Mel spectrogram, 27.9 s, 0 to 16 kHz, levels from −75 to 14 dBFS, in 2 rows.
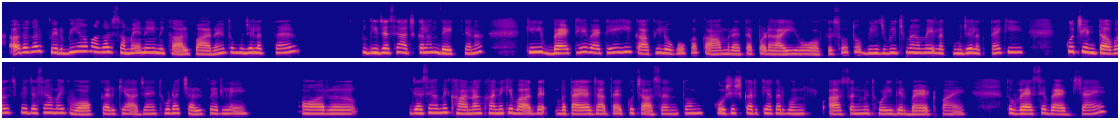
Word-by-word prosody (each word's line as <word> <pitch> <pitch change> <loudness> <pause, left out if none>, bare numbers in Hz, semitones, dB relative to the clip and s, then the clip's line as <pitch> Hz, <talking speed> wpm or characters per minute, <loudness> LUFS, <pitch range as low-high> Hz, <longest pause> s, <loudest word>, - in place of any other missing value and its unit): और 335 - +8
अगर 325 +4 +3
फिर 260 -5 +1
भी 290 +8 +3
हम 335 -1 +2
अगर 300 +1 +3
समय 260 -2 0
नहीं 275 0 +3
निकाल 235 -4 +1
पा 190 -2 +2
रहे 200 +4 -1
हैं, 255 - -1
तो 275 0 -3
मुझे 260 0 +3
लगता 255 0 -1
है 285 +6 -1 0.9
कि 260 - +6
जैसे 260 +2 +2
आजकल 275 +1 0
हम 280 -1 +3
देखते 220 0 +2
हैं 215 - -2
ना 285 +6 -2 0.6
कि 295 +1 +6
बैठे-बैठे 245 +3 +3
ही 300 +2 +1
काफ़ी 210 +4 0
लोगों 215 - 0
का 135 - -1
काम 190 +2 -1
रहता 190 -2 -2
है, - - -1
पढ़ाई 190 0 0
हो, 195 0 -2
ऑफिस 195 +5 -7
हो, 280 - -1
तो 305 -1 -3
बीच-बीच 240 +3 -1
में 275 - +1
हमें 255 0 +1
लग 235 -2 -1
मुझे 225 +3 +3
लगता 230 -1 -3
है 250 - 0
कि 290 0 -1 0.5
कुछ 325 0 +2
इंटरवल्स 250 -2 +4
पे 265 - -1
जैसे 250 +1 -2
हम 255 -1 0
एक 250 -1 -4
वॉक 185 -2 +1
करके 205 +1 -3
आ - - -2
जाएँ, 205 +2 -6
थोड़ा 230 +1 0
चल 205 -6 -2
फिर 215 -2 -3
ले 215 +1 -4 0.8
और 210 0 +1 0.7
जैसे 230 +2 +1
हमें 255 +1 +1
खाना 220 -1 +1
खाने 230 -1 +1
के 250 +2 +1
बाद 220 -1 +2 0.2
बताया 200 -1 +3
जाता 205 - -1
है, 105 - 0
कुछ 230 - -5
आसन 200 +3 -1
तो 225 - -4
हम 235 +1 -1 0.2
कोशिश 235 +2 -1
करके 225 0 0
अगर 225 -1 -1
वो 210 0 -4
उन 205 +1 -4 0.4
आसन 195 +3 -4
में 220 0 -3
थोड़ी 205 0 -1
देर 200 0 -3
बैठ 185 0 -1
पाएँ, 145 - -7 0.5
तो 235 -2 +1
वैसे 210 +2 +4
बैठ 185 -5 0
जाएँ 210 +10 -4
230 Hz, 190 wpm, -23 LUFS, 205-260 Hz, 0.9 s, और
